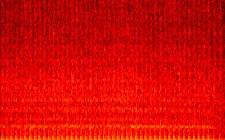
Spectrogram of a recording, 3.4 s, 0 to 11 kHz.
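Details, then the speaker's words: 2000 Honda XR650L big single idling while warming up at about 40–45°F on its first start after a TM40-6 carb replaced the OEM carb; steady, even thumping with firm regular pulses, no misses or clatter; normal warm-up idle, idle still to be adjusted. "alright let it warm up a little bit but then I'm going to take it for a test ride just to see if it's more responsive than the OEM carb which I'm sure it will be"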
